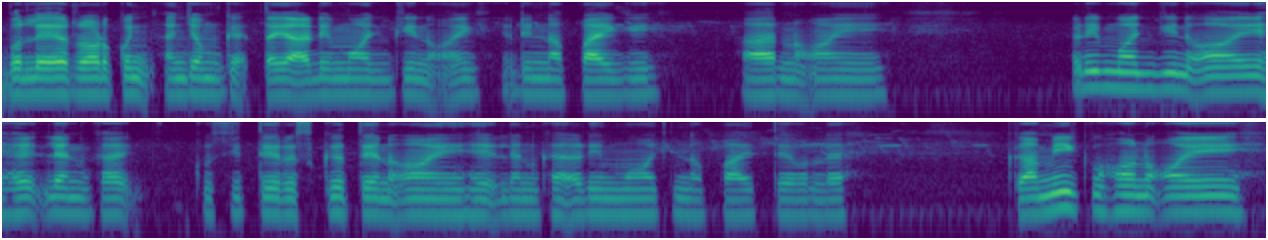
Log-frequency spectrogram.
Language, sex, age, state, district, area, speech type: Santali, male, 18-30, Jharkhand, Pakur, rural, spontaneous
